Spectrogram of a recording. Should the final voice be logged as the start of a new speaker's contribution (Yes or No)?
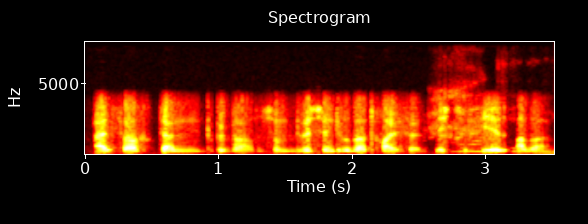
Yes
